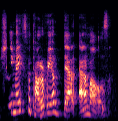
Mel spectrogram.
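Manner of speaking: put-on spot-on, convincing Valley Girl accent. Echoing what another speaker just said, in a Valley Girl accent. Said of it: "That is way too good of a Valley Girl accent".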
